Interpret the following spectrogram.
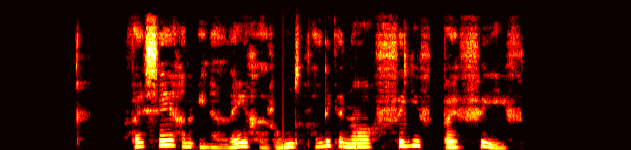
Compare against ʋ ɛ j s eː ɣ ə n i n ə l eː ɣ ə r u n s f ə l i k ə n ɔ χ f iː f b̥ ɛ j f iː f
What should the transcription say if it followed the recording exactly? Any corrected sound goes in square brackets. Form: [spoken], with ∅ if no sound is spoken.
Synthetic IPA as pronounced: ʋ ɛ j s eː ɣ ə n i n ə l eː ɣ ə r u n [t] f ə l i k ə n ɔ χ f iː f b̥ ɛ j f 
